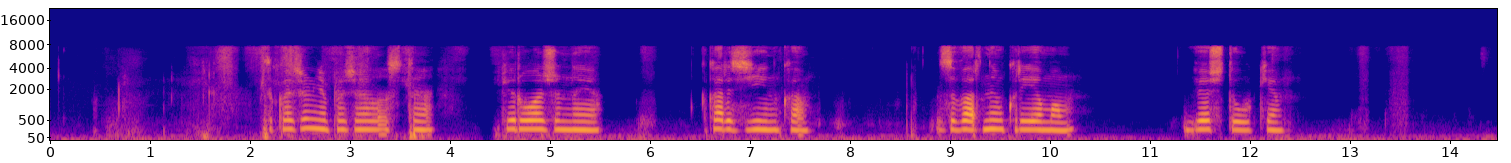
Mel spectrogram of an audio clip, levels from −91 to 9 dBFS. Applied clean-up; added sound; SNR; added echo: neural mask model Resemble Enhance denoiser.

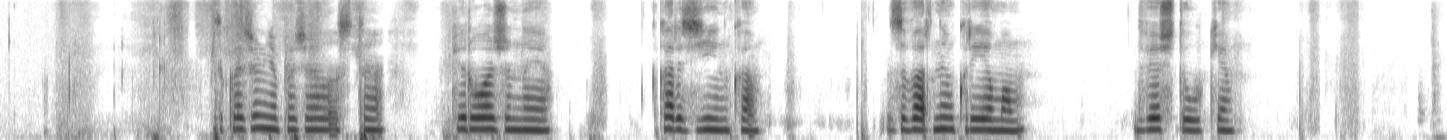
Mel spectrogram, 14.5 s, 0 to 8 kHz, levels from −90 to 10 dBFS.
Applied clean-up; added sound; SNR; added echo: none; none; none; none.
